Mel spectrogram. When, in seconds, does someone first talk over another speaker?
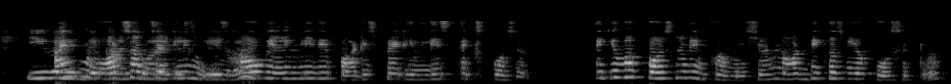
1 s

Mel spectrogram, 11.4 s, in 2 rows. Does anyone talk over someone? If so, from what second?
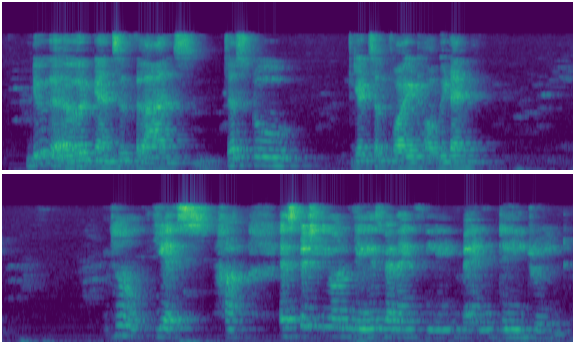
none

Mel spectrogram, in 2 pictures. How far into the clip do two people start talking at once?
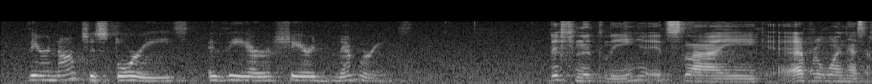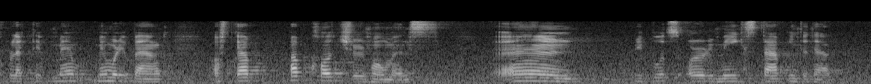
none

